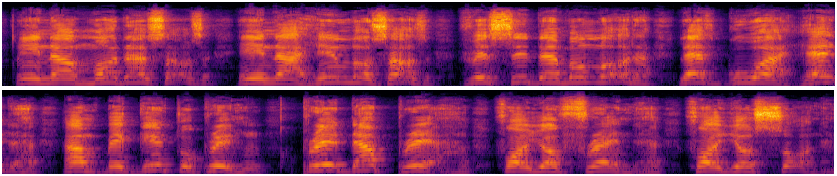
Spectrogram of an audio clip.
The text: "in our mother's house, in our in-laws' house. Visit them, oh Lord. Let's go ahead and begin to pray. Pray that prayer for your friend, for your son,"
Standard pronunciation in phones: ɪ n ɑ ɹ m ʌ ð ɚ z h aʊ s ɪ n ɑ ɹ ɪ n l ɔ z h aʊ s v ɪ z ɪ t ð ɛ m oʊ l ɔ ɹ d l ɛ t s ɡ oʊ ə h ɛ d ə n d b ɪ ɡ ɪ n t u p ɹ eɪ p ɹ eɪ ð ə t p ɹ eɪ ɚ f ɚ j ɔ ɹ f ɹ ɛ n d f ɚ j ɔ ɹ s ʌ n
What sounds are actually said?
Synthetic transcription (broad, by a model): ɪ n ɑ m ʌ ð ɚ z h aʊ s ɪ n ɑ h ɪ n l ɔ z h aʊ s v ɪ s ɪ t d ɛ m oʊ l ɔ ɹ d l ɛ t ɡ oʊ ə h ɛ d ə n b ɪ ɡ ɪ n t u p ɹ eɪ p ɹ eɪ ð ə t p ɹ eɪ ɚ f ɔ j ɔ f ɹ ɛ n d f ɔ j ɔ s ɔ n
